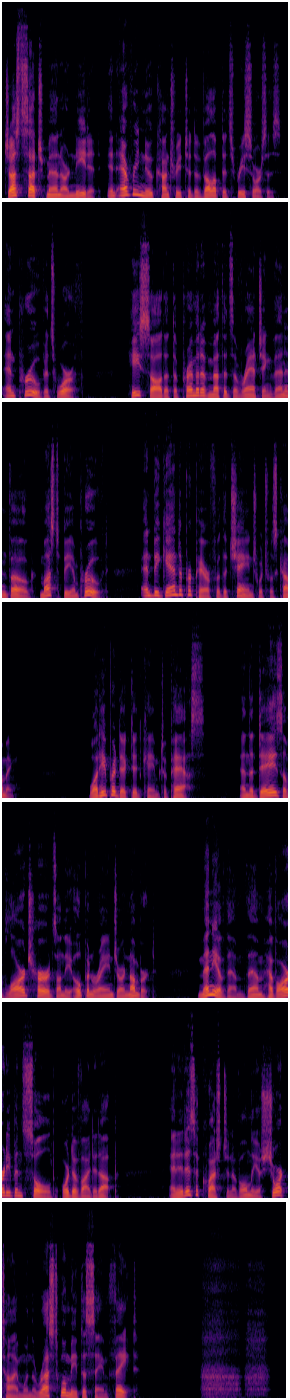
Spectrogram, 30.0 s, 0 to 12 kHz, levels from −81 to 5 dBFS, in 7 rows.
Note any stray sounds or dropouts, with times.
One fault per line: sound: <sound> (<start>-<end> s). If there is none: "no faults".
sound: breath (28.7-29.8 s)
